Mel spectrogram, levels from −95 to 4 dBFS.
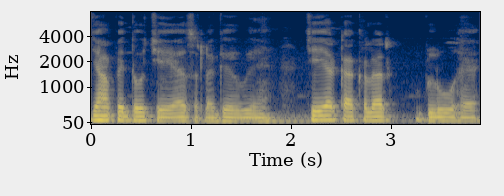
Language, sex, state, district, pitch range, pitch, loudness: Hindi, male, Jharkhand, Ranchi, 95-110 Hz, 100 Hz, -20 LUFS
